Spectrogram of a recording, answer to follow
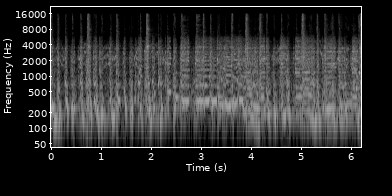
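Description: Electric guitar, a Fender Stratocaster, played as a rhythm part: rapid muted, scratchy strums broken up by short two-note shapes on the D and A strings.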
